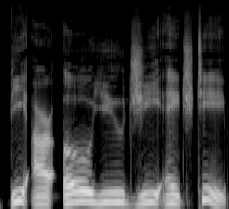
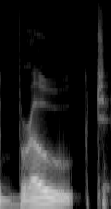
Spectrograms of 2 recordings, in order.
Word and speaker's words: brought: English that's not necessary we have BR o ug HT but you can't say broked nono brought brought brought so pronunciation hear these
